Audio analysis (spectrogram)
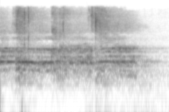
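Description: A class of schoolchildren claps a short rhythmic pattern in a classroom, giving a few sharp, close bursts over a steady tonal hum that fades out at the end.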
